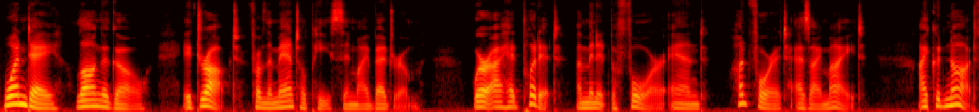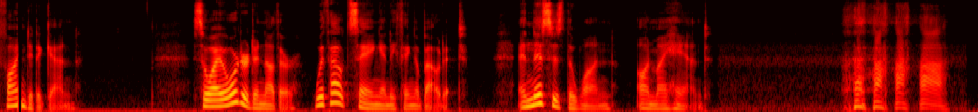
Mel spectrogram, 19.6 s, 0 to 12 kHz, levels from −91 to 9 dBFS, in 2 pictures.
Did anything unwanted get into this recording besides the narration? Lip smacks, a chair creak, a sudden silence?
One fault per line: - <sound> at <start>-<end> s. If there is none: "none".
- dropout at 10.0-10.0 s
- laugh at 18.2-19.3 s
